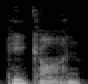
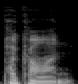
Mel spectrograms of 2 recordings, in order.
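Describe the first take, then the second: First: Pecan as PEE-kahn; own pronunciation. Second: Pecan as puh-KAHN; rejected pronunciation. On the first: Speaker correcting to their own way, pecan as PEE-kahn. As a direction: say pecan with a clear "pee" first. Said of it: "I say pecan". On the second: Speaker contrasting the wrong one, pecan as puh-KAHN. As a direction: say pecan with a short weak "puh" before "KAHN". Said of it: "Not pecan". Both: Shown as a demonstration.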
